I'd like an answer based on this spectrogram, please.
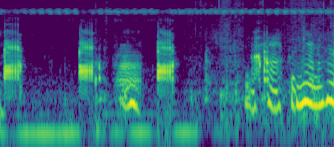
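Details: Frogs locally called oeng phao and oeng yang croak in a dense chorus of low, nasal, wavering calls, with sharp broadband knocks roughly once a second and a steady high electrical whine behind them.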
